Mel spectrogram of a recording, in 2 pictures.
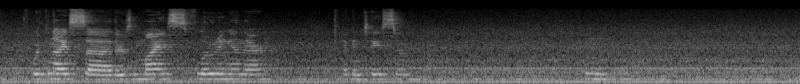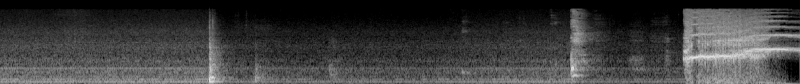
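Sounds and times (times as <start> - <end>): woman screaming: 14.8 - 16.0.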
